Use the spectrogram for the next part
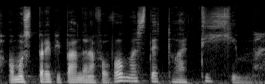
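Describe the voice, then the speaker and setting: A woman's voice: extremely low pitch, big pitch swings, breathy edge, exaggerated voice. An actress playing a flirtatious, proud married society woman in Greek radio theatre, coy, teasing and theatrical. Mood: musing, dramatic.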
